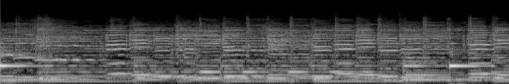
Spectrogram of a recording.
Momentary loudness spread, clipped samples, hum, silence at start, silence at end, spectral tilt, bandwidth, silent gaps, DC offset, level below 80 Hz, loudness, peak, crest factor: 5 LU; under 0.1%; none; 0 s; 0 s; -4.5 dB/octave; 11 kHz; none; under 0.1%; -60 dBFS; -20 LUFS; -6 dBFS; 16 dB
